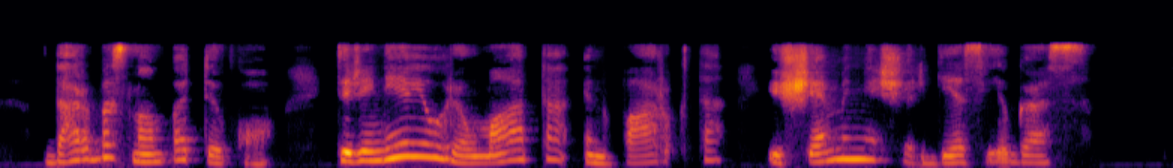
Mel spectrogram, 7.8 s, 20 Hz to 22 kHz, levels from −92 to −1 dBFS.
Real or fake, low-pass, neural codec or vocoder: fake; 7.2 kHz; codec, 16 kHz, 1 kbps, X-Codec, WavLM features, trained on Multilingual LibriSpeech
